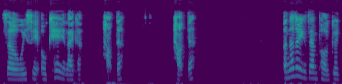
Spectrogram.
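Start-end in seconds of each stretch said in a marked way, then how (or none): 2.0-3.9 好的 with a short falling 好; half third tone. Shown as a demonstration. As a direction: say 好的 letting 好 fall only, then a light 的. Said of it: "好 is only read half third tone".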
